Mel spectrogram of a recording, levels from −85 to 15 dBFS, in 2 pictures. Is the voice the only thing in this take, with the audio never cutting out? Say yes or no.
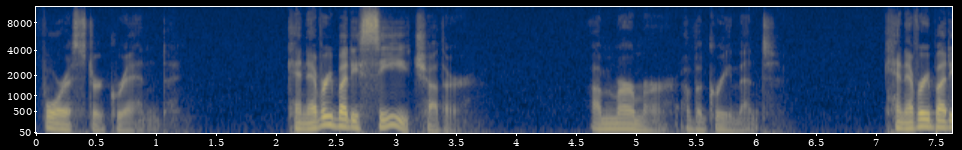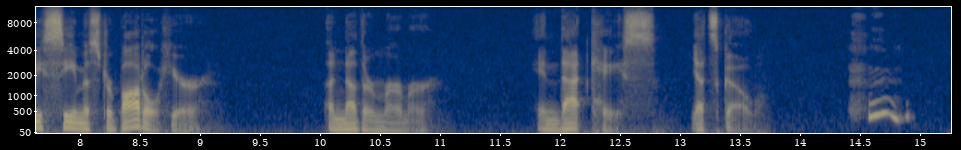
no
